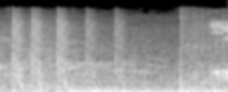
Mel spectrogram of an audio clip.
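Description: Rapid SMG fire in Rainbow Six Siege comes as a quick run of evenly spaced shots, fairly close but moderate in level, and stops after about a second.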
